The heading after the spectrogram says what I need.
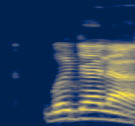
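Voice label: "berjalar", Malay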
